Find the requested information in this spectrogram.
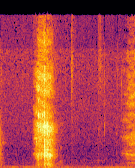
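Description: One short, explosive, hissing burst of air fits a single sneeze, probably imitated while a story is read aloud.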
